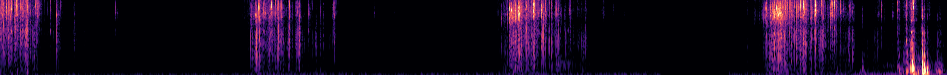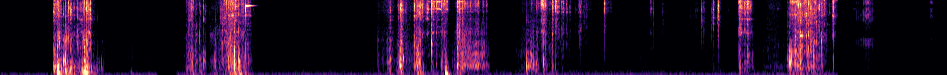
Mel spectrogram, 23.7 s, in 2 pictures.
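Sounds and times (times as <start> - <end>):
tools: 11.2 - 11.8, 12.5 - 13.1, 14.2 - 15.0, 16.6 - 22.8.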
